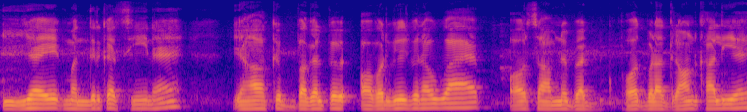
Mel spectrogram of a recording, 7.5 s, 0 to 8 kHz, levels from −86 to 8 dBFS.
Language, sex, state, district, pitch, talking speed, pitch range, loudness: Hindi, male, Uttar Pradesh, Jalaun, 105 Hz, 185 wpm, 100-115 Hz, -21 LUFS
